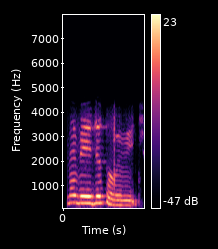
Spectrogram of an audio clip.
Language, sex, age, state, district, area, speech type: Marathi, female, 18-30, Maharashtra, Raigad, rural, conversation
